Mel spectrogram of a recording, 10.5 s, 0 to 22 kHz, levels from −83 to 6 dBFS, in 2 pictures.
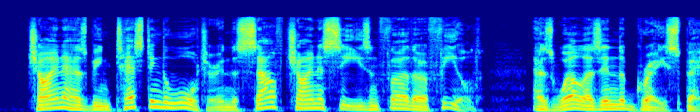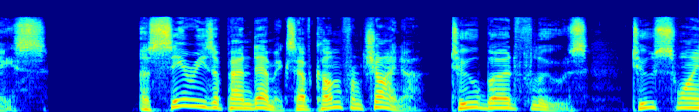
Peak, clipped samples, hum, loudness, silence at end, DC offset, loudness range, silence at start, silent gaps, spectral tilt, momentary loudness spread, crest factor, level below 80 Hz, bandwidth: -6 dBFS; under 0.1%; none; -23 LUFS; 0 s; under 0.1%; 2 LU; 0.2 s; 5.77-6.24 s; -3 dB/octave; 8 LU; 18 dB; -54 dBFS; 12 kHz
